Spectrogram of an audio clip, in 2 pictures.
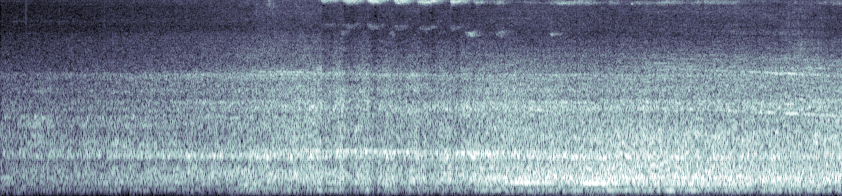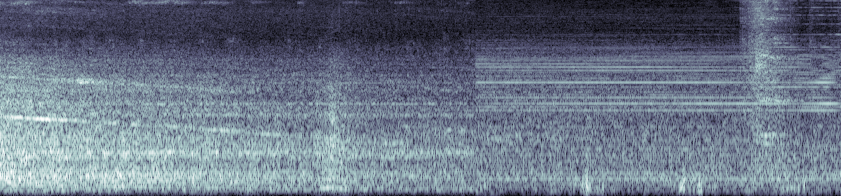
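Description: Alstom Citadis Dualis tram-train running past along the platform: a swelling rush of wheels on rail and traction motors, with a whine that falls in pitch as it goes by. After that comes a steadier hum with several held tones from the tram at a platform, and a single knock near the end.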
